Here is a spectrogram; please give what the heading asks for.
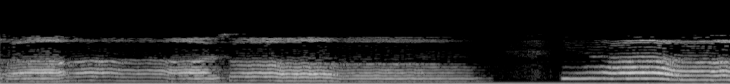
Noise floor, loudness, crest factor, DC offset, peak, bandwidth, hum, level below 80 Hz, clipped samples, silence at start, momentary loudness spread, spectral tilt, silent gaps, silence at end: -53 dBFS; -23 LUFS; 16 dB; 3%; -8 dBFS; 4.4 kHz; none; -56 dBFS; under 0.1%; 0 s; 14 LU; -9.5 dB/octave; none; 0 s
